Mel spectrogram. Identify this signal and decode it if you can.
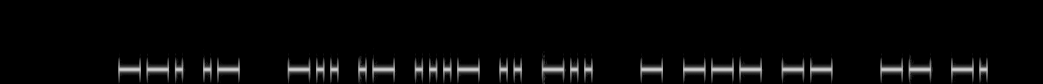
Morse code, heard as a keyed tone, about 17 wpm, 700 Hz. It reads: GA DAVID TOM MN
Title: K1USN SST QSO Practice - 17wpm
